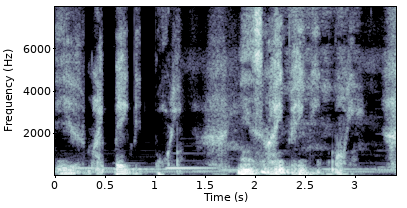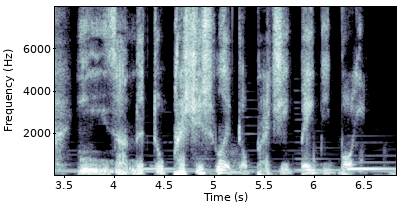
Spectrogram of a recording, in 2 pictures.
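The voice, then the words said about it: Whispering softly. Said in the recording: “and I'm whispering,”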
